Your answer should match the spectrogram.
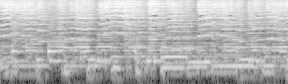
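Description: Salsa music playing loudly, with a moving bass line.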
